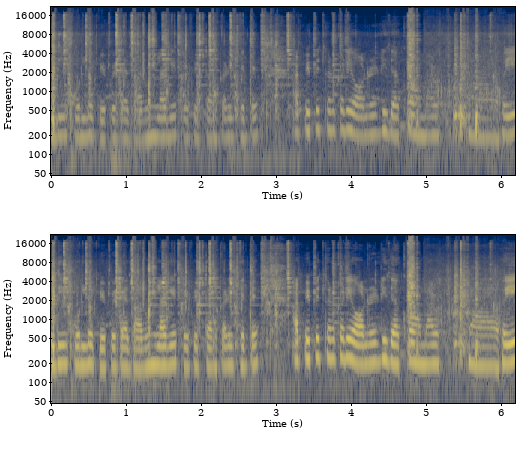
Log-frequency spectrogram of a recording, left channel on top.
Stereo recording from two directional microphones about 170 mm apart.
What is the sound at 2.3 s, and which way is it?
Speech, 45° right (ahead or behind).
